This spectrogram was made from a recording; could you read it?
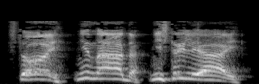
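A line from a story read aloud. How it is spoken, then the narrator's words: Distant shout. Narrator (Russian): заорал от ворот Верзила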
